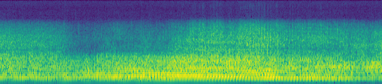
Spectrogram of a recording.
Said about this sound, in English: We reach the plane, yank open the door, and dive in. Frank guns it off the ground just in time.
